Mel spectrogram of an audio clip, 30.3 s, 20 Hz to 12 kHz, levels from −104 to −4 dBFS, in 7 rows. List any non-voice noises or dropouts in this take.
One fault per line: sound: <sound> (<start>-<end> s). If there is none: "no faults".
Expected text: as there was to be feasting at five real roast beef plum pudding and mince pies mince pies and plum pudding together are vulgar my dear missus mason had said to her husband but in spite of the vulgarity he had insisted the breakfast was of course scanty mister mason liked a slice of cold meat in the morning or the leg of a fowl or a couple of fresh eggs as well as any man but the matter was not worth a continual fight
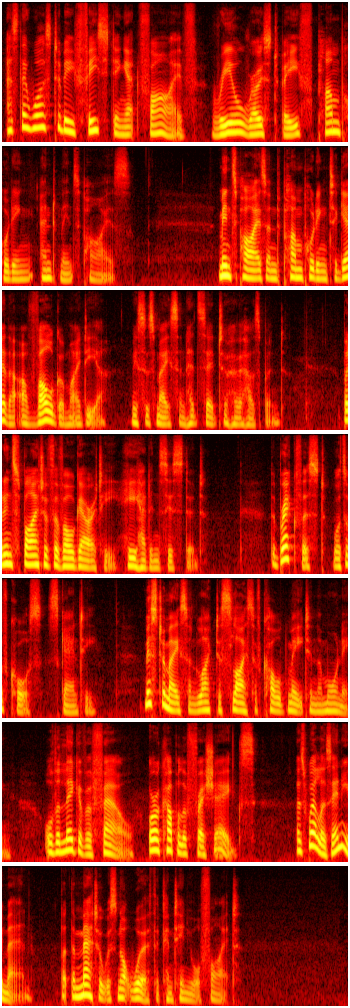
no faults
